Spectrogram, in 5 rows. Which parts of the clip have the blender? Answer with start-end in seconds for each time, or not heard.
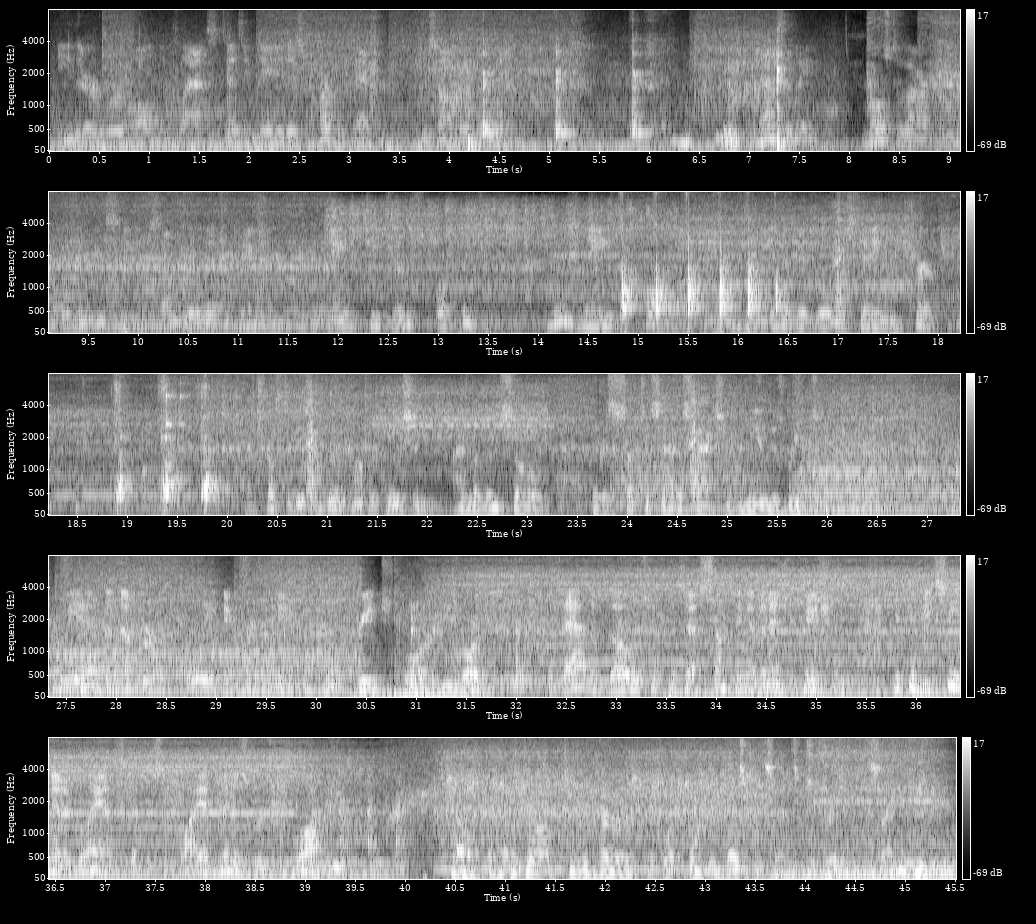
8.8-45.4.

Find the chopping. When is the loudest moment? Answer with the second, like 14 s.
16 s.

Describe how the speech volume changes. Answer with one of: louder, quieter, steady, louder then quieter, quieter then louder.
louder.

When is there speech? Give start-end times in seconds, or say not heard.
0.0-4.8, 7.0-17.9, 20.1-25.9, 27.4-39.4, 40.5-45.4.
